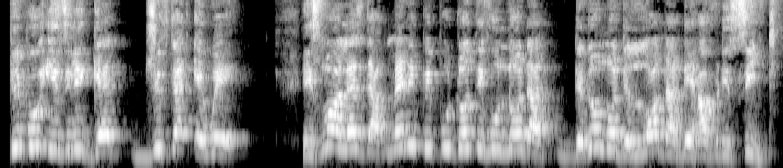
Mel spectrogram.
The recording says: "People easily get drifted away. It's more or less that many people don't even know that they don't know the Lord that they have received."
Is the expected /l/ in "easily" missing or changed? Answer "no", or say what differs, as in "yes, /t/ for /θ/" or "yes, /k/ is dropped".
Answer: no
